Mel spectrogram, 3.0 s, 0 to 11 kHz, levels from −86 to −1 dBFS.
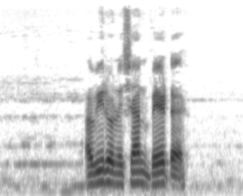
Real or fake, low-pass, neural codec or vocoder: real; 9.9 kHz; none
